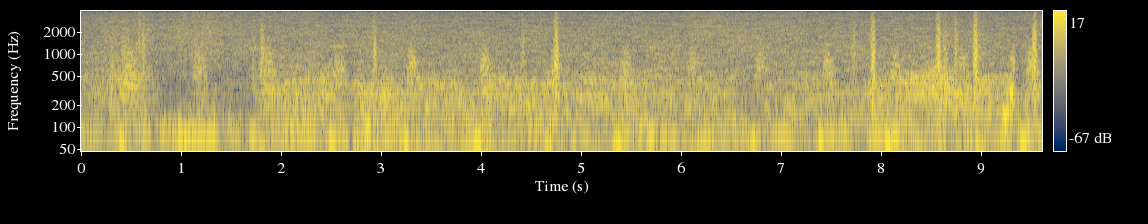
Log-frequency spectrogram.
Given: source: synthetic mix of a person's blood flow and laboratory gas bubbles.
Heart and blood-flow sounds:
Doppler ultrasound of blood flow; subclavian vein
no bubbles
From the record:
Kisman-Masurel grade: 000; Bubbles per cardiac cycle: 0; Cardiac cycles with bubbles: 0%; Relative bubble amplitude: no bubbles discernible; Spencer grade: 0 (complete lack of bubble signals)

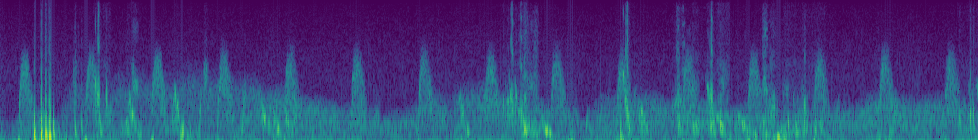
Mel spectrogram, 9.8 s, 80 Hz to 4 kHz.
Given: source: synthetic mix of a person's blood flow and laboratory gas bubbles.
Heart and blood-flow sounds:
Doppler ultrasound of blood flow; subclavian vein
0.72-0.86 s: bubbles
0.93-1.10 s: bubbles
1.26-1.39 s: bubbles
2.03-2.09 s: bubbles
5.01-5.40 s: bubbles
6.21-6.37 s: bubbles
6.71-7.29 s: bubbles
7.59-8.27 s: bubbles
9.56-9.79 s: bubbles
From the record:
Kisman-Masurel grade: 232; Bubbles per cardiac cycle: several, 3 to 8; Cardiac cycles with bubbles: 50 to 99%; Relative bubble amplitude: moderate (0.250 to 0.450); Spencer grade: 3 (all of the cardiac periods contain showers or single bubble signals, but not dominating or overriding the cardiac motion signals); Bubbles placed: anywhere in the cardiac cycle

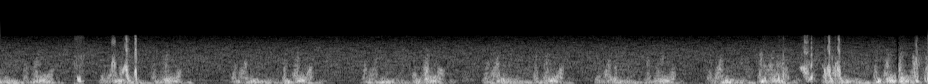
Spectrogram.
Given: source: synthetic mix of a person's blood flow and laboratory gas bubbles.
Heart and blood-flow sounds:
Doppler ultrasound of blood flow; precordium
0.74-0.84 s: bubbles
1.11-1.17 s: bubbles
1.20-1.41 s: bubbles
7.62-7.87 s: bubbles
7.99-8.15 s: bubbles
8.21-8.46 s: bubbles
9.10-9.29 s: bubbles
From the record:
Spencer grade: 2 (many but less than half of the cardiac periods contain bubble signals, singularly or in groups); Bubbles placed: only in the low amplitude regions of the cardiac cycle

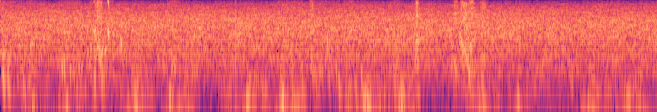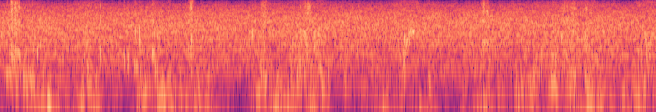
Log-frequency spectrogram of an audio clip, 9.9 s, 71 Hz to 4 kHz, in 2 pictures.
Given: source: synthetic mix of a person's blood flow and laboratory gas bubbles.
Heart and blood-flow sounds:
Doppler ultrasound of blood flow; precordium
0.00-0.28 s: bubbles
0.43-0.94 s: bubbles
0.98-1.08 s: bubbles
1.24-1.50 s: bubbles
1.72-1.80 s: bubbles
2.06-2.82 s: bubbles
2.88-3.18 s: bubbles
3.36-3.69 s: bubbles
4.90-5.39 s: bubbles
5.47-5.72 s: bubbles
5.82-6.25 s: bubbles
6.31-6.40 s: bubbles
6.79-6.96 s: bubbles
7.08-7.42 s: bubbles
7.49-7.56 s: bubbles
7.87-8.07 s: bubbles
8.10-8.22 s: bubbles
8.49-8.63 s: bubbles
8.77-9.48 s: bubbles
9.69-9.86 s: bubbles
From the record:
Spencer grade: 3 (all of the cardiac periods contain showers or single bubble signals, but not dominating or overriding the cardiac motion signals); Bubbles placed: anywhere in the cardiac cycle

